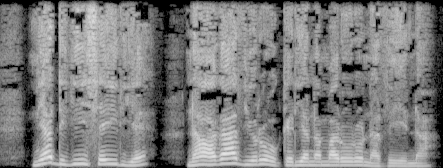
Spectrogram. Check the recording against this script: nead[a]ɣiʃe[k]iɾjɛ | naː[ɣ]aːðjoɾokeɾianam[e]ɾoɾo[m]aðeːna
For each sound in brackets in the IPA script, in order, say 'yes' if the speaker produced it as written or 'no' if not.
no, no, yes, no, no

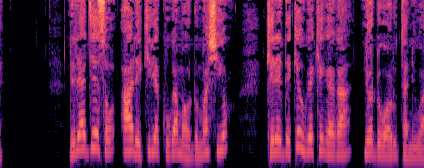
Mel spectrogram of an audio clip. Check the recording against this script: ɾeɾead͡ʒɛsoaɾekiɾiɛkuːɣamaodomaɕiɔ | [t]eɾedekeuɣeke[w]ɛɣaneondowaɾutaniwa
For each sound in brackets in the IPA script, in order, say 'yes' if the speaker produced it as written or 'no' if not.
no, no

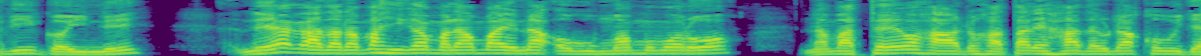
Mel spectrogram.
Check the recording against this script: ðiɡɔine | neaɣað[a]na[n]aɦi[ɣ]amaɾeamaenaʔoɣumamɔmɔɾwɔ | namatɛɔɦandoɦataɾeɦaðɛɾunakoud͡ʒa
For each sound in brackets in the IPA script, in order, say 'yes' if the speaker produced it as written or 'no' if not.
yes, no, yes

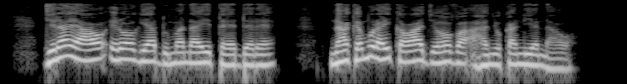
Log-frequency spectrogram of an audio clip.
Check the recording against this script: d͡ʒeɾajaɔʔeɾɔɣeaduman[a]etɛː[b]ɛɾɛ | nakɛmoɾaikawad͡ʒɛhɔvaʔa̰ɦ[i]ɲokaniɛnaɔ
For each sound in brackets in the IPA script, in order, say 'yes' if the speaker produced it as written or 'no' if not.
yes, no, no

